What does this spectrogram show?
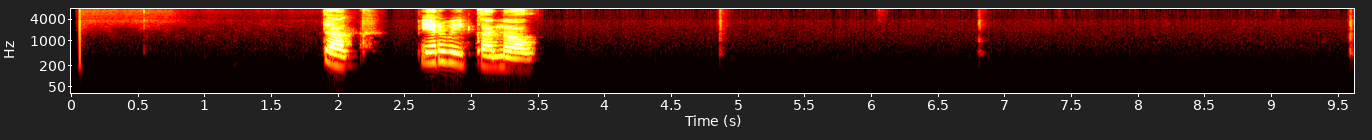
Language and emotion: Russian, neutral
